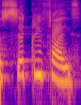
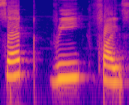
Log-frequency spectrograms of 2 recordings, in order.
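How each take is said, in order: First: Said in the usual way. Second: Sacrifice very slowly as sac, ri, fice; syllable division. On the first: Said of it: "syllable की division हम देखते हैं". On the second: Shown as a demonstration. Teacher counting syllables for class, sacrifice in three separated beats. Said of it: "three syllables".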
